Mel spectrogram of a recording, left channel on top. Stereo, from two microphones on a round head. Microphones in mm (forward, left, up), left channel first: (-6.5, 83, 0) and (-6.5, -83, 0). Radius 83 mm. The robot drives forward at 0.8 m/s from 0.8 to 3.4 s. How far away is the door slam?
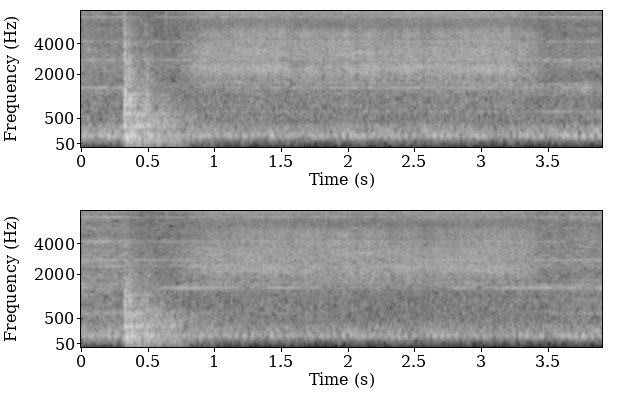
About 7 m.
